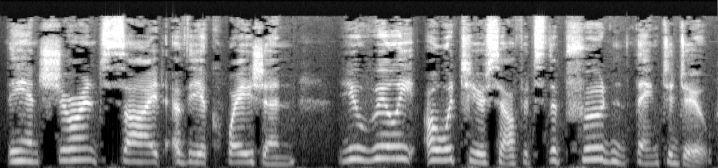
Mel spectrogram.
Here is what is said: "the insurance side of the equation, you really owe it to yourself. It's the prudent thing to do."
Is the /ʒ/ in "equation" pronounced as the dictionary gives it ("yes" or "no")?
yes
